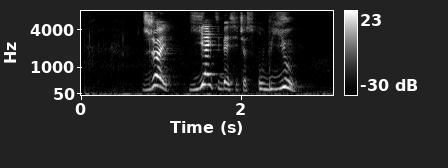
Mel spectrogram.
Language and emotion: Russian, angry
